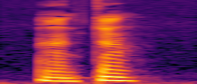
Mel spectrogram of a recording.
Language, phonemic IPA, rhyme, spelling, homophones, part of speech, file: French, /tɛ̃/, -ɛ̃, teint, tain / teins / thym / tins / tint / tînt, verb / adjective / noun, Fr-teint.ogg
- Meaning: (verb) 1. past participle of teindre 2. third-person singular present indicative of teindre; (adjective) dyed; tinted; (noun) tint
